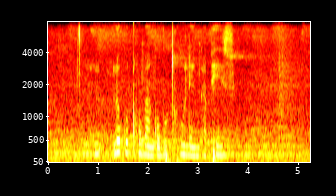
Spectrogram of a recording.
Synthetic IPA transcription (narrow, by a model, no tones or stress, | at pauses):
lokʼuǃʰuɓaŋɡʱoɓuǀʰulɛŋɡʱapʰeːzu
